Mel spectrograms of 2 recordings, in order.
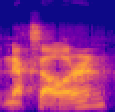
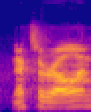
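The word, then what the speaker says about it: Nexerelin: So overall, it gets a 4.3, and it is compatible with Nexellerin. Nexorelin. Okay, I know I mispronounced it last time, so I'll make sure that I get it correct.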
